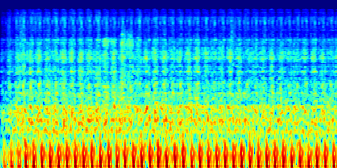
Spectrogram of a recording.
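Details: Automatic scooter after CVT service and a TPS sensor error cleared and reset with a scanner: even, steady putter about four beats a second, no knocks or rattles; healthy idle.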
